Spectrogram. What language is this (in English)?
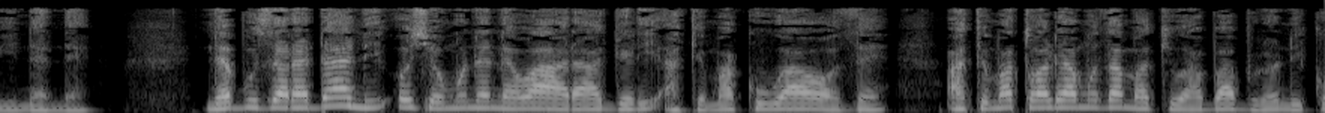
Kikuyu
